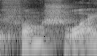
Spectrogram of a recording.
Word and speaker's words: feng shui: mon appart selon le fonds choix et c'est comme ça qu'il faut prononcer m maintenant mieux mais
